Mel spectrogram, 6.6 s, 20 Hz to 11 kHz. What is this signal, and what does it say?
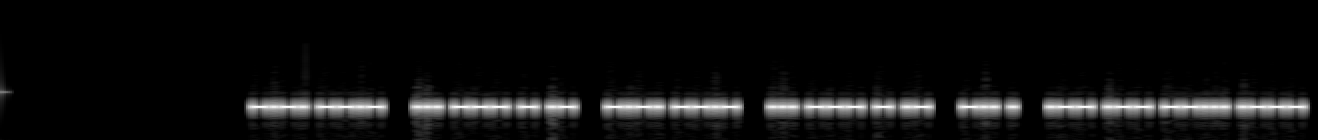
Morse code, heard as a keyed tone, about 51 wpm, 690 Hz. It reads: CQ SOTA CQ SOTA DE WW7J
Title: SOTA QSO Practice 50wpm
